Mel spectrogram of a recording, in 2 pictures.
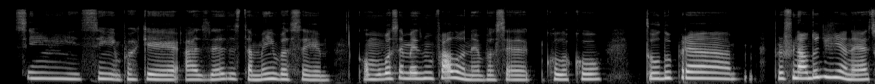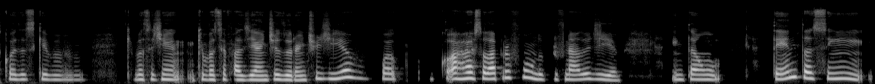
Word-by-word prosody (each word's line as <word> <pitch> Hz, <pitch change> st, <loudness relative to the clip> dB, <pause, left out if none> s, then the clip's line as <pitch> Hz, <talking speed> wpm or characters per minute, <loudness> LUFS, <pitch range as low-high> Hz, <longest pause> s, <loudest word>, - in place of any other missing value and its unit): Sim, 270 Hz, -3 st, -3 dB
sim, 240 Hz, -1 st, -3 dB
porque 225 Hz, -1 st, 0 dB
às 220 Hz, -1 st, -1 dB
vezes 245 Hz, +2 st, -1 dB
também 235 Hz, +1 st, +1 dB
você 220 Hz, -4 st, -2 dB, 0.3 s
como 230 Hz, +1 st, -2 dB
você 265 Hz, +2 st, +2 dB
mesmo 275 Hz, 0 st, +2 dB
falou, 290 Hz, 0 st, +4 dB
né, 215 Hz, -2 st, 0 dB
você 215 Hz, 0 st, -2 dB
colocou 240 Hz, +1 st, 0 dB, 0.4 s
tudo 270 Hz, +2 st, +2 dB
pra 280 Hz, -3 st, +3 dB, 0.4 s
pro 275 Hz, -, 0 dB
final 280 Hz, 0 st, +5 dB
do 320 Hz, +3 st, +5 dB
dia, 330 Hz, -4 st, +4 dB
né, 225 Hz, -1 st, +3 dB
as 235 Hz, 0 st, -4 dB
coisas 230 Hz, -1 st, -4 dB
que 240 Hz, -3 st, -3 dB
vo 215 Hz, 0 st, -8 dB, 0.4 s
que -, -, -17 dB
você 230 Hz, 0 st, -3 dB
tinha 230 Hz, 0 st, -1 dB, 0.2 s
que -, -, -5 dB
você 220 Hz, 0 st, -1 dB
fazia 210 Hz, 0 st, +2 dB
antes 210 Hz, +2 st, 0 dB
durante 210 Hz, +3 st, 0 dB
o -, -, 0 dB
dia, 265 Hz, +6 st, +2 dB, 0.9 s
co -, -, -4 dB
arrasta 270 Hz, +2 st, +4 dB
lá 260 Hz, 0 st, +7 dB
profundo, 310 Hz, -3 st, -1 dB
para 235 Hz, +2 st, -11 dB
o -, -, -20 dB
final 225 Hz, -1 st, 0 dB
do 250 Hz, +1 st, 0 dB
dia. 215 Hz, -5 st, -2 dB, 0.5 s
Então, 225 Hz, -1 st, -1 dB, 0.5 s
tenta 290 Hz, +5 st, +3 dB
assim, 265 Hz, -3 st, -1 dB
240 Hz, 160 wpm, -21 LUFS, 220-270 Hz, 0.9 s, lá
